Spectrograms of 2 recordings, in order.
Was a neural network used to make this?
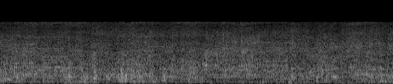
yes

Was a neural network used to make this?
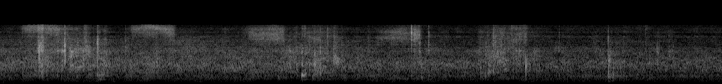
yes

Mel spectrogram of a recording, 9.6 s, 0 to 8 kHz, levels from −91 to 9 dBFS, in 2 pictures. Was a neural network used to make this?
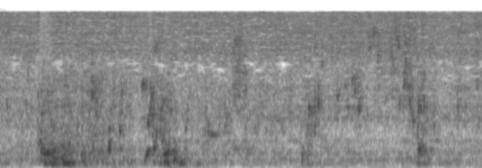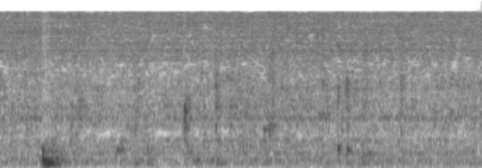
no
